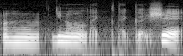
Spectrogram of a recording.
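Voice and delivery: a hint of a shady street seller; shady dealer voice. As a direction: sell it low like a sketchy dealer. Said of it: "He goes".

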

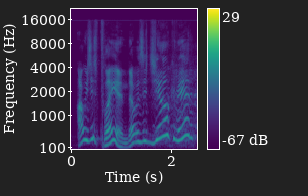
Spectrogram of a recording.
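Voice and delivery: high, squeaky backing down; nervous backpedal. Retold or imitated. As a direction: squeak out a scared excuse to the gang. Bully backs down before gang.

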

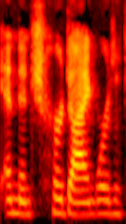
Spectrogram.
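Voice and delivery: ordinary talk, nothing marked

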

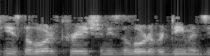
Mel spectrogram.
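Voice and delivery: ordinary talk

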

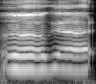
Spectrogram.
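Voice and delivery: high, pained moaning; mock queasy groan. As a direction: groan like a carsick friend. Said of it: "He's like".

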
